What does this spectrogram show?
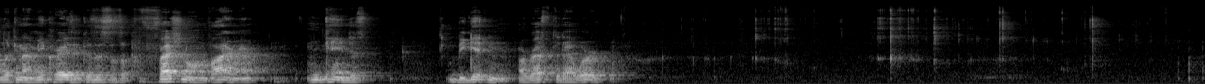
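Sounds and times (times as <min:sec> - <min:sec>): close chewing mouth sounds: 0:06.3 - 0:12.0.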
